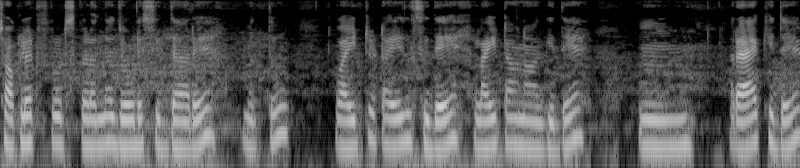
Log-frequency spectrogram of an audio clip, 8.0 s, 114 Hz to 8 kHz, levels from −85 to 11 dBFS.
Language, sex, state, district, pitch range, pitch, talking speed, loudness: Kannada, female, Karnataka, Dharwad, 190-215 Hz, 195 Hz, 105 wpm, -19 LUFS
